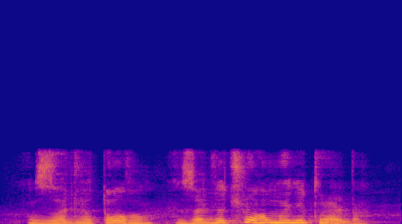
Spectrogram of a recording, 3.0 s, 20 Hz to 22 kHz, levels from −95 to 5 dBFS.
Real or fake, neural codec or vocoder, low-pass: fake; codec, 24 kHz, 1 kbps, SNAC; 7.2 kHz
